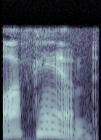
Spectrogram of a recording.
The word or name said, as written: offhand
